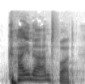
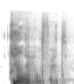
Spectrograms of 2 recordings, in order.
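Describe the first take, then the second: First: Louder and higher repeat; emphatic. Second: Quiet, falling. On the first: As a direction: hit it harder the second time. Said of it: "repeated phrase, second take louder". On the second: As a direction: drop it quietly. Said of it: "repeated phrase, first take quiet". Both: Shown as a demonstration.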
